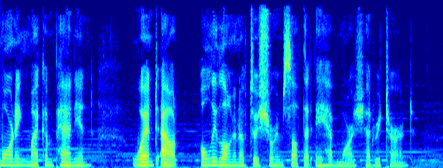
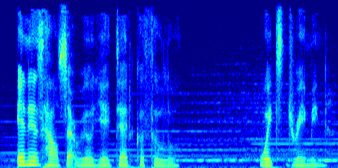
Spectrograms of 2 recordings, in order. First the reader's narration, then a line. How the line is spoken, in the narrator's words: Phelan translated in his hushed voice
